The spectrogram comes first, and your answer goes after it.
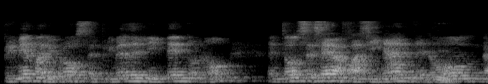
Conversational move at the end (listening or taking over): listening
